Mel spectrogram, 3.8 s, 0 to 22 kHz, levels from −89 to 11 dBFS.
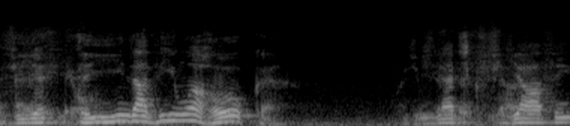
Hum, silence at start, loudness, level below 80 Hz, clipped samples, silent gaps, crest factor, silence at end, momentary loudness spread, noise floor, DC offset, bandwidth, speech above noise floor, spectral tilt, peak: none; 0 s; -34 LUFS; -58 dBFS; under 0.1%; none; 14 dB; 0 s; 17 LU; -59 dBFS; under 0.1%; 9 kHz; 26 dB; -8.5 dB/octave; -20 dBFS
